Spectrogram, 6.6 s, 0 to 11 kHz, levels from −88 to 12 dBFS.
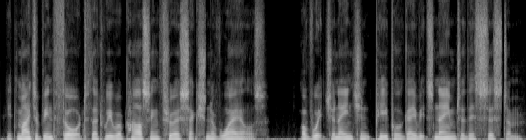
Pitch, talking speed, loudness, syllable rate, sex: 115 Hz, 230 wpm, -17 LUFS, 5.2 syllables/s, male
